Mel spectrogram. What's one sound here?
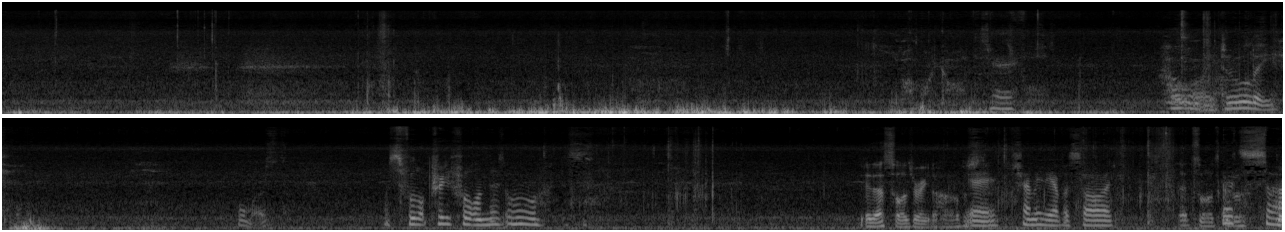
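Bees buzz around a hive.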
